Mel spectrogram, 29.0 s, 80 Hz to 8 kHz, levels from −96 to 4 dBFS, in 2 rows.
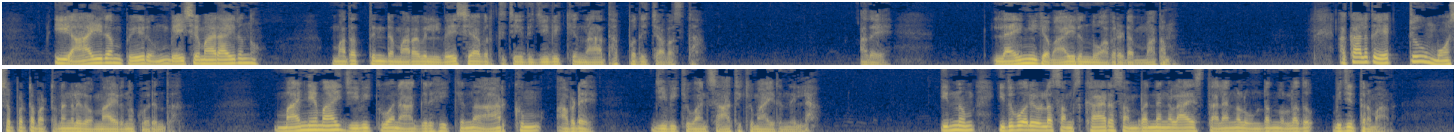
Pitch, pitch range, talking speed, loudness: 105 Hz, 90-120 Hz, 70 wpm, -20 LUFS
